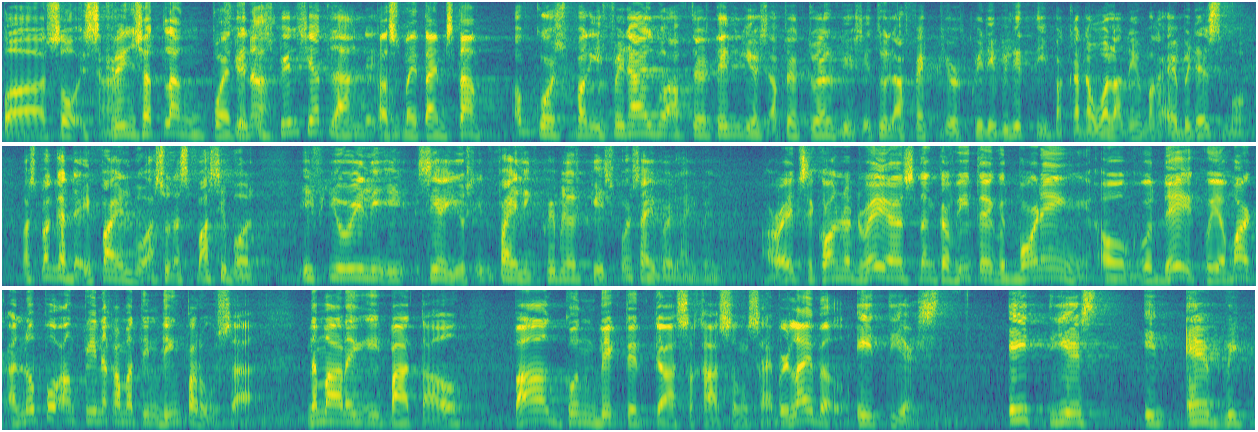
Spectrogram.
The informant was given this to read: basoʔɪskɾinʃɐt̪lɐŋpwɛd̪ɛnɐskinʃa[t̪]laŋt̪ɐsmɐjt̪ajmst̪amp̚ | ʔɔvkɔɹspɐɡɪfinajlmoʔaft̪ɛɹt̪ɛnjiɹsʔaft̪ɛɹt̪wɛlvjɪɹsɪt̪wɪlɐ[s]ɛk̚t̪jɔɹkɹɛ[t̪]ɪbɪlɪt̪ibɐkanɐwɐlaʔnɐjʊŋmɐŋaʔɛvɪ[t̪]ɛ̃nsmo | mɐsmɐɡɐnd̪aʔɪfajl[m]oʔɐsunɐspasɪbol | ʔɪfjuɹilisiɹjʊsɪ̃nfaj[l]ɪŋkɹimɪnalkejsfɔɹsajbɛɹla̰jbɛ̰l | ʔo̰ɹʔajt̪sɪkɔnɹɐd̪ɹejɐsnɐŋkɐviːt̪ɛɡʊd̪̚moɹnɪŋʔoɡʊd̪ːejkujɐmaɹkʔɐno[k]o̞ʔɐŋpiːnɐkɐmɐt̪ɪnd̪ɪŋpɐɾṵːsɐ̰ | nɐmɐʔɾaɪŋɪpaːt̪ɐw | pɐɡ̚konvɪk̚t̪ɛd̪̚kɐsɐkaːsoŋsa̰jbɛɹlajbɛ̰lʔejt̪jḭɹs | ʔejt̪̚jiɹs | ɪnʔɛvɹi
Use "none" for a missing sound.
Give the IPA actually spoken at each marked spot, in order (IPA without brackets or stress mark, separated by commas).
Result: t̪, f, d̪, d̪, m, l, p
